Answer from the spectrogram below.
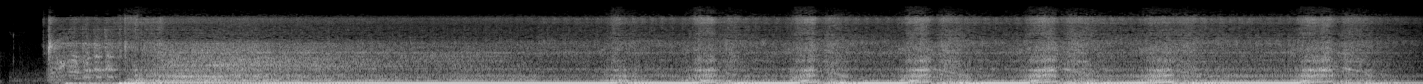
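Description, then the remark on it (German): A BMW Z3 M Coupé's S54 straight-six engine starts up and is revved repeatedly, loud, with rising and falling bursts over a steady idle and no one talking. “Und wie das MQP mit diesem Motor so klingt, das hören wir uns jetzt mal kurz an.”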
